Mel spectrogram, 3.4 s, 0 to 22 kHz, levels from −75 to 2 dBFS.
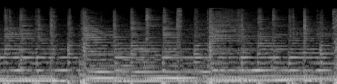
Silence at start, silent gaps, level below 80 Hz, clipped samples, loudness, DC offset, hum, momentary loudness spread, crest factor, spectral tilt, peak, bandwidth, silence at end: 0 s; none; -36 dBFS; under 0.1%; -22 LUFS; under 0.1%; none; 2 LU; 14 dB; -6 dB/octave; -6 dBFS; 15.5 kHz; 0 s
